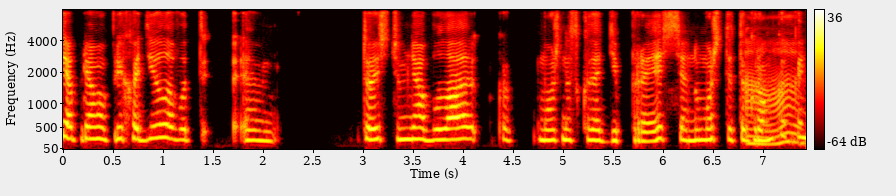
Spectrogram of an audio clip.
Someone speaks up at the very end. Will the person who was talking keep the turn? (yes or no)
yes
